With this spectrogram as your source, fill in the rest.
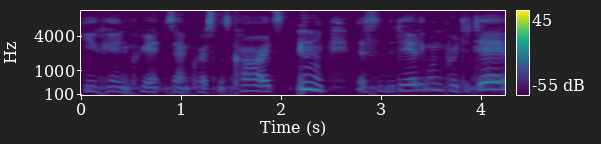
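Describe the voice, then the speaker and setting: This woman talks at a fairly quick pace with lively intonation and a fairly high pitch. Her tone is dark and mellow, with some vocal fry. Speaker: gaming streamer. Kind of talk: casual gameplay commentary. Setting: at home with cat nearby.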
